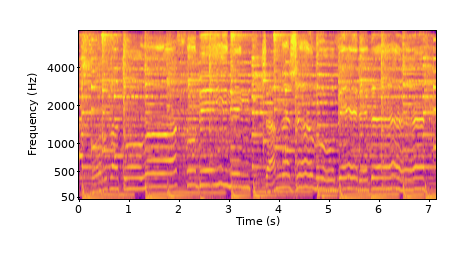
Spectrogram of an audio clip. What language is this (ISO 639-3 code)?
kaz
